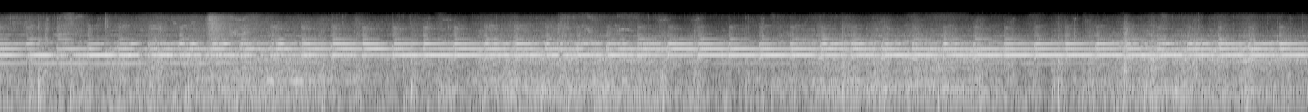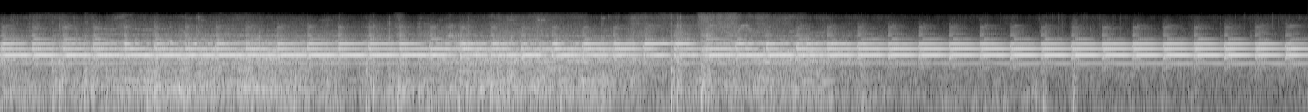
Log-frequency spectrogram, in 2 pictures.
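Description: Level-crossing warning bell ringing steadily as bi-level commuter coaches roll past with wheel clatter. The rumble of the passing cars thins out near the end, leaving the bell's regular strokes clearer.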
